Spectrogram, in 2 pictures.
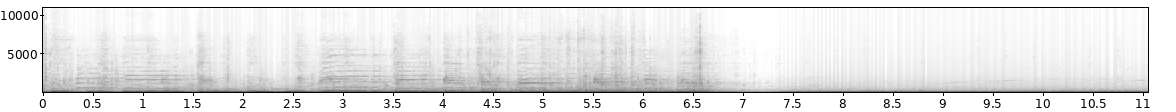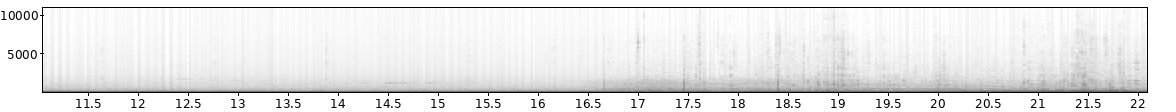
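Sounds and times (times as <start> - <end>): music: 0.0 - 22.0
off-road vehicle rumbling: 0.0 - 22.0.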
